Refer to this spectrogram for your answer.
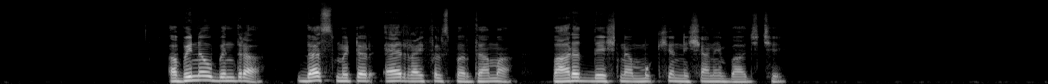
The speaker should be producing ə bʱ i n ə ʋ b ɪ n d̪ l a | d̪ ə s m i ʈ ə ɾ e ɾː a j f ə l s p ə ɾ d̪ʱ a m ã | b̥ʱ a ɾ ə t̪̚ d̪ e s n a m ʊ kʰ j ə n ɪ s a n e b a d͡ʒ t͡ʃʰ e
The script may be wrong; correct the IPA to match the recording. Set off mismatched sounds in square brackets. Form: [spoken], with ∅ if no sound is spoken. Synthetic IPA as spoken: ə bʱ i n ə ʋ b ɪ n d̪ [ɾ] a | d̪ ə s m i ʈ ə ɾ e ɾː a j f ə l s p ə ɾ d̪ʱ a m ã | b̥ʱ a ɾ ə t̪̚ d̪ e [ʃ] n a m ʊ kʰ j ə n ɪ [ʃ] a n e b a d͡ʒ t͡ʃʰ e

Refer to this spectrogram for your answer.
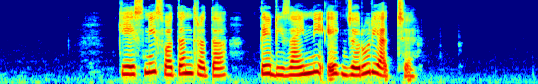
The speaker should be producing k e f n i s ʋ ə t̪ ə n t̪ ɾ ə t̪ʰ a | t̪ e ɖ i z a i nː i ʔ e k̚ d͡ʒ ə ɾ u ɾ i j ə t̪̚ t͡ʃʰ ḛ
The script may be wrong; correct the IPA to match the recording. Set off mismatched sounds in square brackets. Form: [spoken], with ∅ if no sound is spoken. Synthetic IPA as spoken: k e [s] n i s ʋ ə t̪ ə n t̪ ɾ ə [t̪] a | t̪ e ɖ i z a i nː i ʔ e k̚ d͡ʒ ə ɾ u ɾ i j [a] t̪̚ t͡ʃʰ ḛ

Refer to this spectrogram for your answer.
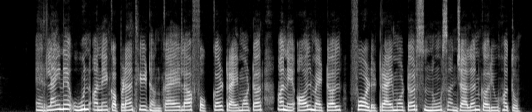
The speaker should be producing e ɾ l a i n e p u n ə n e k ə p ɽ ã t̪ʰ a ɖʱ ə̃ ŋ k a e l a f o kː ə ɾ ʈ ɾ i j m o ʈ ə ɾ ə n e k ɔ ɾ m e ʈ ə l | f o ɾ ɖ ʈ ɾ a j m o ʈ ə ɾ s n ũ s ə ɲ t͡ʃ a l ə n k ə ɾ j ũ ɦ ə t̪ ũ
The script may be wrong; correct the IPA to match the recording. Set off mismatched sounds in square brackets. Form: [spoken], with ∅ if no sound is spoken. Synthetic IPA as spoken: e ɾ l a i n e [ʔ] u n ə n e k ə p ɽ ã t̪ʰ [i] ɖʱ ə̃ ŋ k a e l a f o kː ə ɾ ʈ ɾ [a] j m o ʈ ə ɾ ə n e [ʔ] ɔ [l] m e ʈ ə l | f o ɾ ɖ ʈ ɾ a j m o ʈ ə ɾ s n ũ s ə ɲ t͡ʃ a l ə n k ə ɾ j ũ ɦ ə t̪ ũ

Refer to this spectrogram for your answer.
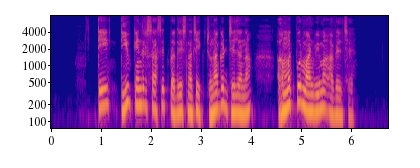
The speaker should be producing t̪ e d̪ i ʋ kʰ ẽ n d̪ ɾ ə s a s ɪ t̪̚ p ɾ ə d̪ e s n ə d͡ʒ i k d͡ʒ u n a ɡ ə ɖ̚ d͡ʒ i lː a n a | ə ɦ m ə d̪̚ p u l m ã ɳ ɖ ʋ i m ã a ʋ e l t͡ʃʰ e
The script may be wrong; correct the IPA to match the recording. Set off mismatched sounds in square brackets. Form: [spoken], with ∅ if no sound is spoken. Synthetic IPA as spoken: t̪ e d̪ i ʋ [k] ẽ n d̪ ɾ ə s a s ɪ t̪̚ p ɾ ə d̪ e [ʃ] n ə d͡ʒ i k d͡ʒ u n a ɡ ə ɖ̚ d͡ʒ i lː a n a | ə ɦ m ə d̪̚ p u [ɾ] m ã ɳ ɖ ʋ i m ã a ʋ e l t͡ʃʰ e

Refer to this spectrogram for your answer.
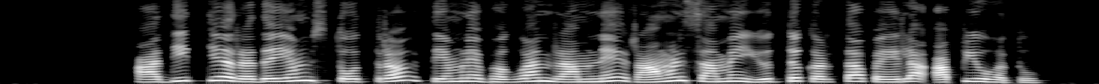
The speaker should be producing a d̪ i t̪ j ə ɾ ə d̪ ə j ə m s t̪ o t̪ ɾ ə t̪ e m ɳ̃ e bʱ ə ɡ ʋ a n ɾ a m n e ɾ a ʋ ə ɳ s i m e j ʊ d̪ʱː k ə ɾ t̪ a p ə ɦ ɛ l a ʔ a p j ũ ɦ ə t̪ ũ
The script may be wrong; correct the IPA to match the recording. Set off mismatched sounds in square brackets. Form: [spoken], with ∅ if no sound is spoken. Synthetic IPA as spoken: a d̪ i t̪ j ə ɾ ə d̪ ə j ə m s t̪ o t̪ ɾ ə t̪ e m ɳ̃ e bʱ ə ɡ ʋ a n ɾ a m n e ɾ a ʋ ə ɳ s [a] m e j ʊ d̪ʱː k ə ɾ t̪ a p ə ɦ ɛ l a ʔ a p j ũ ɦ ə t̪ ũ

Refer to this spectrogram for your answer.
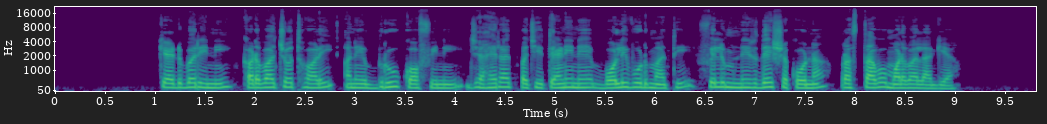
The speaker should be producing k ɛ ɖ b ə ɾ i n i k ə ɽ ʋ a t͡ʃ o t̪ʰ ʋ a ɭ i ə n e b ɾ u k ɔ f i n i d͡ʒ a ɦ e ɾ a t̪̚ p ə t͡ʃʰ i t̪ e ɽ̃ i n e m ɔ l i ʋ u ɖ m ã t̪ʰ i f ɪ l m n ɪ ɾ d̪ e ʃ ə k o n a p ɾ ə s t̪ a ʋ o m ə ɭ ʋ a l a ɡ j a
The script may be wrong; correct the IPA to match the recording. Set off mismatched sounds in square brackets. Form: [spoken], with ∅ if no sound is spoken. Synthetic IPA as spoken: k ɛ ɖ b ə ɾ i n i k ə ɽ ʋ a t͡ʃ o t̪ʰ ʋ a ɭ i ə n e b ɾ u k ɔ f i n i d͡ʒ a ɦ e ɾ a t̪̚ p ə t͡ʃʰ i t̪ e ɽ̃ i n e [b] ɔ l i ʋ u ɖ m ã t̪ʰ i f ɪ l m n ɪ ɾ d̪ e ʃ ə k o n a p ɾ ə s t̪ a ʋ o m ə ɭ ʋ a l a ɡ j a

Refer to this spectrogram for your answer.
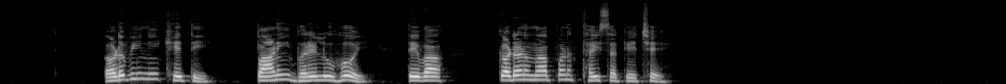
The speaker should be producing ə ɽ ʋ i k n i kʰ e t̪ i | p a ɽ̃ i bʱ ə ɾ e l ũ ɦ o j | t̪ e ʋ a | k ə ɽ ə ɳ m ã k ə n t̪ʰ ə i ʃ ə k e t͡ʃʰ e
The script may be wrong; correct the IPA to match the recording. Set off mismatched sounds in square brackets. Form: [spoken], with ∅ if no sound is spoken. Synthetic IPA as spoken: ə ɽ ʋ i [∅] n i kʰ e t̪ i | p a ɽ̃ i bʱ ə ɾ e l ũ ɦ o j | t̪ e ʋ a | k ə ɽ ə ɳ m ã [p] ə [ɳ] t̪ʰ ə i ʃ ə k e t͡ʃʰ e

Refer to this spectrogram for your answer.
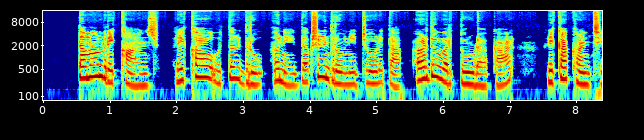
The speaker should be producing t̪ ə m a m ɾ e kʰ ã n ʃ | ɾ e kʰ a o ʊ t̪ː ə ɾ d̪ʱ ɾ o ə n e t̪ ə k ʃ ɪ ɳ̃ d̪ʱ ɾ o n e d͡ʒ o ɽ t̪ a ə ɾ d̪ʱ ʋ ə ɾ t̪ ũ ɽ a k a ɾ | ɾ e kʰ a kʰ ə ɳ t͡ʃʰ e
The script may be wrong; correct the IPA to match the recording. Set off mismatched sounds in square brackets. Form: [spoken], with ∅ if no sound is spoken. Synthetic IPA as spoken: t̪ ə m a m ɾ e kʰ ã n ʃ | ɾ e kʰ a o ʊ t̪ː ə ɾ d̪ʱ ɾ [u] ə n e [d̪] ə k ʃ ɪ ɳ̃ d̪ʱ ɾ o n e d͡ʒ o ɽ t̪ a ə ɾ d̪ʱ ʋ ə ɾ t̪ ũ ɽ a k a ɾ | ɾ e kʰ a kʰ ə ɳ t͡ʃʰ e

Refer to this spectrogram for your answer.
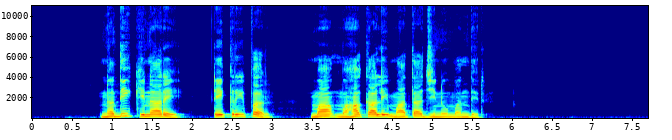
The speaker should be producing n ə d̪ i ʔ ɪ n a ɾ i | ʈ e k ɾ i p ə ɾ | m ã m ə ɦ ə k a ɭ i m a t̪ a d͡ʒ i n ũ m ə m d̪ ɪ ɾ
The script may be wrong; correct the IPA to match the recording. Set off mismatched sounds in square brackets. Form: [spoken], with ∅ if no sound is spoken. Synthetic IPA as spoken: n ə d̪ i [k] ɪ n a ɾ [e] | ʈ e k ɾ i p ə ɾ | m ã m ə ɦ [a] k a [l] i m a t̪ a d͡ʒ i n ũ m ə [n] d̪ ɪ ɾ

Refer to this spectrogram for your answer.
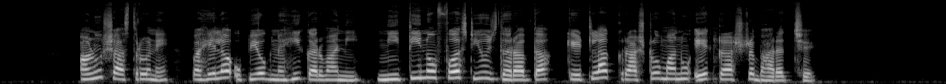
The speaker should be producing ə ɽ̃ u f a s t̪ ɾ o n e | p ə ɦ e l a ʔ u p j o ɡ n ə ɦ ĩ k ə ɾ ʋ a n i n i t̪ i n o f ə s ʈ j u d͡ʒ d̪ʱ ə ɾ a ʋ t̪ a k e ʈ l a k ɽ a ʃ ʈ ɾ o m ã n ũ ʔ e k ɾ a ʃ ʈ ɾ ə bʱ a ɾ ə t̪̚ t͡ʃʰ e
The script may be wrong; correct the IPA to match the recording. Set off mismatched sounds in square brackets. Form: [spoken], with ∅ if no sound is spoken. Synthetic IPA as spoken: ə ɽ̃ u [ʃ] a s t̪ ɾ o n e | p ə ɦ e l a ʔ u p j o ɡ n ə ɦ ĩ k ə ɾ ʋ a n i n i t̪ i n o f ə s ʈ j u d͡ʒ d̪ʱ ə ɾ a ʋ t̪ a k e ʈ l a k [ɾ] a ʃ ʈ ɾ o m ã n ũ ʔ e k ɾ a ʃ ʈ ɾ ə bʱ a ɾ ə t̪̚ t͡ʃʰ e

